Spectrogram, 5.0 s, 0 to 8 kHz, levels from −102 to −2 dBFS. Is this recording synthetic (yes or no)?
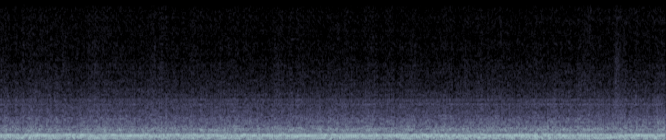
yes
